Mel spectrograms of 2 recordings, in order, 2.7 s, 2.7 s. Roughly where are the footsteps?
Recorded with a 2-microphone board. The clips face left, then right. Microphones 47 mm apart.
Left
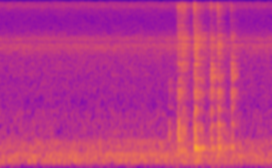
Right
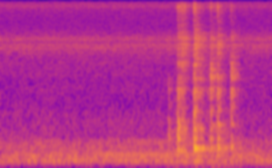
Right.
